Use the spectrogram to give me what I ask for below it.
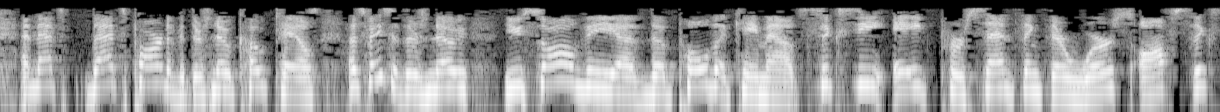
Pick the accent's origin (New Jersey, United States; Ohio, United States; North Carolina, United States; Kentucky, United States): New Jersey, United States; I grew up in New Jersey, so I understand what you're saying there.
